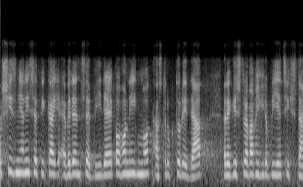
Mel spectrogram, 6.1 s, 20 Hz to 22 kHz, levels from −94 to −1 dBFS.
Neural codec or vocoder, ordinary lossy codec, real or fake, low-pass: codec, 16 kHz, 0.8 kbps, ZipCodec; Opus, 32 kbps; fake; 7.2 kHz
